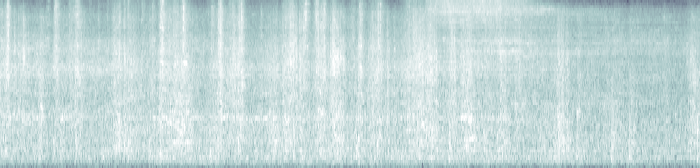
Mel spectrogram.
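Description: Loaded freight hopper wagons rolling past, their wheels clattering over the rail joints in an uneven clickety-clack. The sound eases off near the end as the last wagon goes by.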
